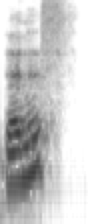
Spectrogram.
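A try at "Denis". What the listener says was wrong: Dennis, yeah, it's Dennis. It's actually like with a long E, so it's like Dennis, you know?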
